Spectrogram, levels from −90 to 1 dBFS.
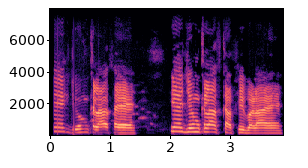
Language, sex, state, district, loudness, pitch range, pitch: Hindi, male, Bihar, Saran, -15 LUFS, 165-235 Hz, 195 Hz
